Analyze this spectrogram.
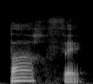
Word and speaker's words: parfait: Final T not pronounced. Parfait.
